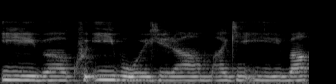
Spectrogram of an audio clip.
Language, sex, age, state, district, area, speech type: Manipuri, female, 18-30, Manipur, Bishnupur, rural, spontaneous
